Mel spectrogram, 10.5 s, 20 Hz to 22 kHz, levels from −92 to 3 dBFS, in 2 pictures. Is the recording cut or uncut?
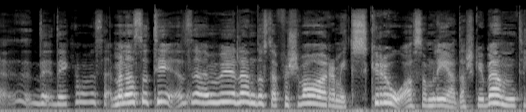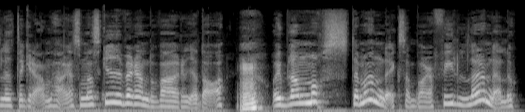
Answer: uncut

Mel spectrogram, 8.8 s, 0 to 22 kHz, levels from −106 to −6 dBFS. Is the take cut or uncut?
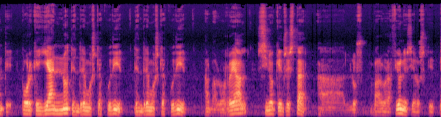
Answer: cut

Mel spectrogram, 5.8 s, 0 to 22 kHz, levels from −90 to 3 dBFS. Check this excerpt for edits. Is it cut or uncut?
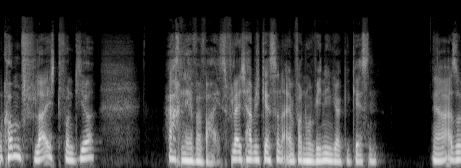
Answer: uncut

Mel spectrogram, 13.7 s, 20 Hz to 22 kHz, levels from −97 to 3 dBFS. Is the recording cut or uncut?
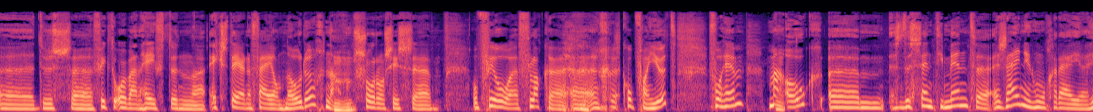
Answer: cut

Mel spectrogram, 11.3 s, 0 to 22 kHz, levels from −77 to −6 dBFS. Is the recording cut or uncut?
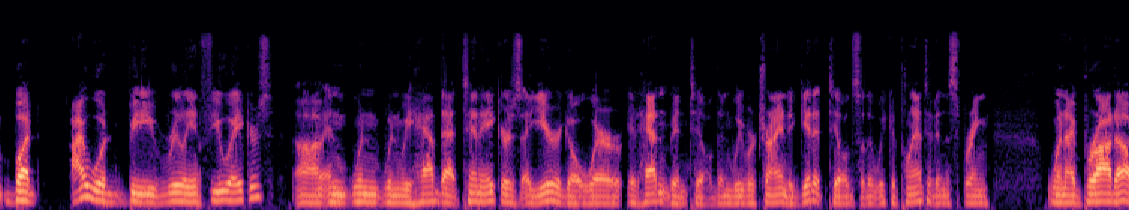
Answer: cut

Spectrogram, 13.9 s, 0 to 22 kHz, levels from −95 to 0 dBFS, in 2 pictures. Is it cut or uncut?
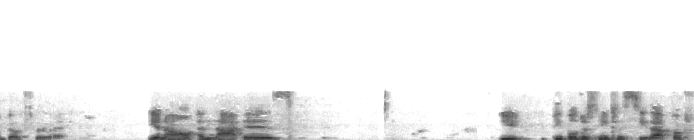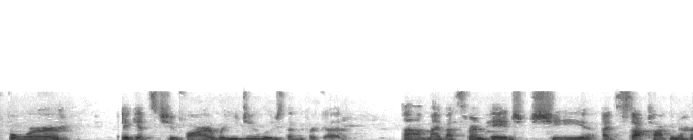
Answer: uncut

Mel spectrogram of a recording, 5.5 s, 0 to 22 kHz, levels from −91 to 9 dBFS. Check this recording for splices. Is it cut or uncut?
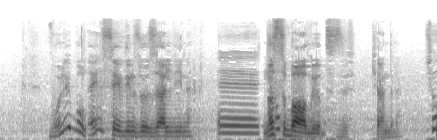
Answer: cut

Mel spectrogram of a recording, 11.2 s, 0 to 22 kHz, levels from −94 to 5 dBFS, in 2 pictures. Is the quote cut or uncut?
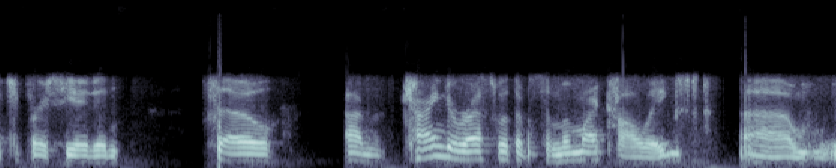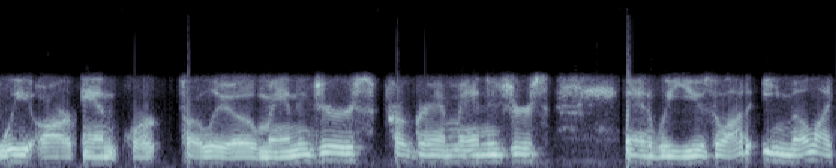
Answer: cut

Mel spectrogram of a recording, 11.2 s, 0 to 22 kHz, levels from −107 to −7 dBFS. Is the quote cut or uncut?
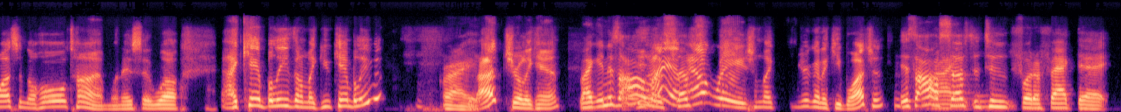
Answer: cut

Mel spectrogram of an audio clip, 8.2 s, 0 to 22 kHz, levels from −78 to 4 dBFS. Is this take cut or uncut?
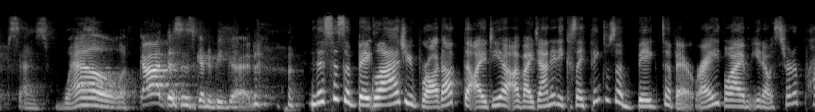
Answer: cut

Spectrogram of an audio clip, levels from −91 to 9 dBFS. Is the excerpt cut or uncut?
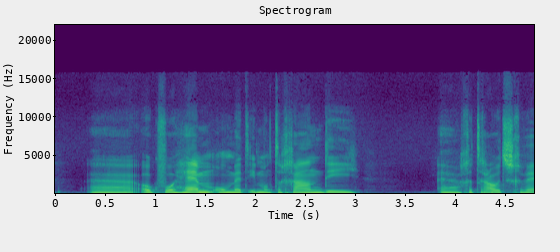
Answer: uncut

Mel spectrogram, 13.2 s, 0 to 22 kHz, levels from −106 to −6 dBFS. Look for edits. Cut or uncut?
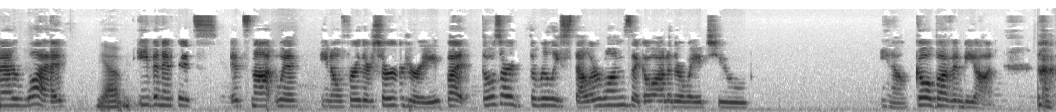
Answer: uncut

